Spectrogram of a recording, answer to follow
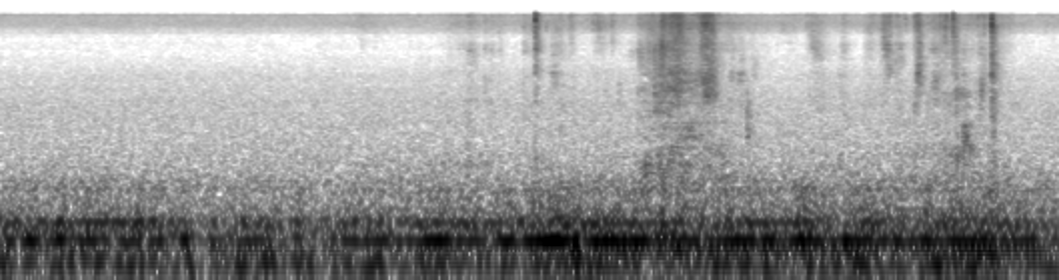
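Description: Near silence with a low steady hum. From about halfway, faint scuffs and rustles of gloved hands lifting and tilting a wet painted canvas on the covered work table.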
